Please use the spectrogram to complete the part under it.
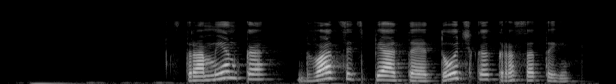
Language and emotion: Russian, positive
